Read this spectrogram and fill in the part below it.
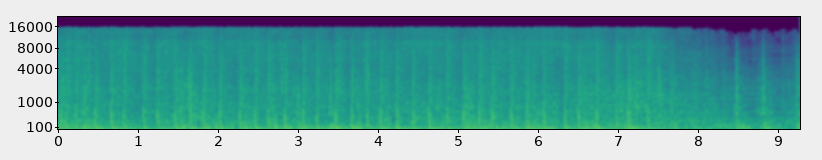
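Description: Heavy metal footsteps stomp and clank rhythmically.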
